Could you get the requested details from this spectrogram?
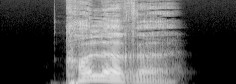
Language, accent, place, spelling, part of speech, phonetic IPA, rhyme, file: German, Germany, Berlin, kollere, verb, [ˈkɔləʁə], -ɔləʁə, De-kollere.ogg
- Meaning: inflection of kollern: 1. first-person singular present 2. first-person plural subjunctive I 3. third-person singular subjunctive I 4. singular imperative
